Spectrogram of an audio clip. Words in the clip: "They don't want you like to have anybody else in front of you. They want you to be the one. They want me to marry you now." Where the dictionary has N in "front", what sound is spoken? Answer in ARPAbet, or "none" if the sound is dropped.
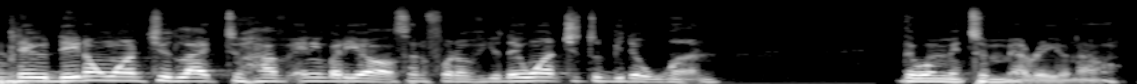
none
